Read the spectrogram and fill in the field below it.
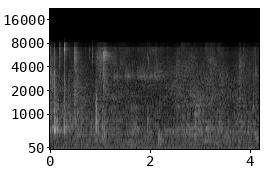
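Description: Dice tumble onto a board.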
